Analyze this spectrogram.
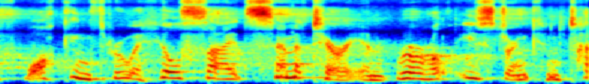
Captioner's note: none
